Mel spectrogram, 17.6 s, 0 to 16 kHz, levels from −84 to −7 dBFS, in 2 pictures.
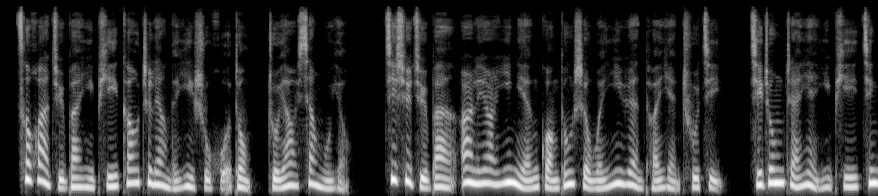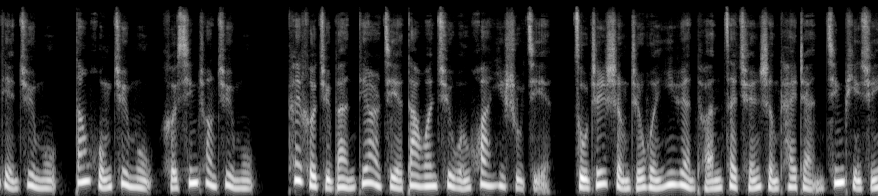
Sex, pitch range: female, 155-215 Hz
